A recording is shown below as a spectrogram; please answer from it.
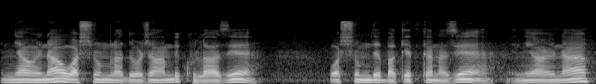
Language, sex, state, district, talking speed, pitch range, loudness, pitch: Nagamese, male, Nagaland, Kohima, 150 wpm, 100-115 Hz, -17 LUFS, 105 Hz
